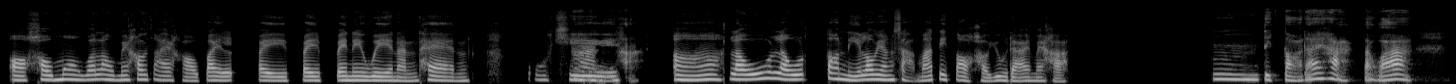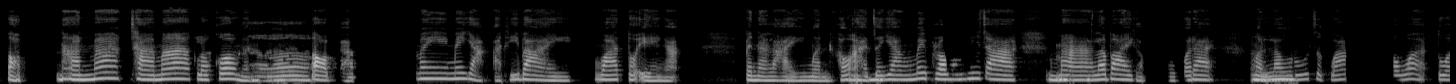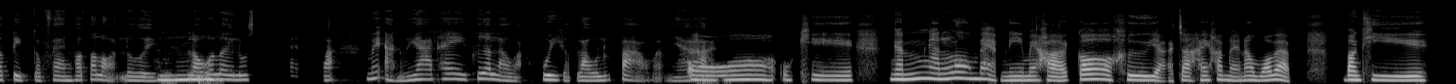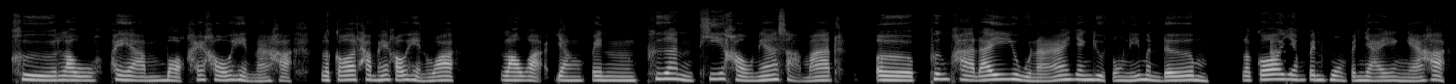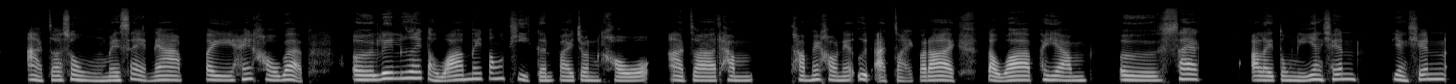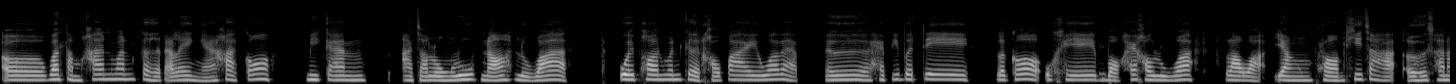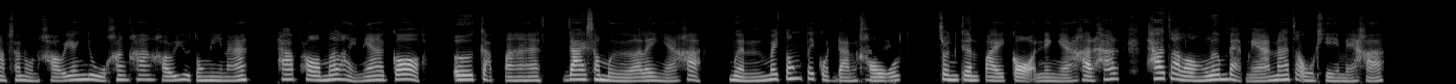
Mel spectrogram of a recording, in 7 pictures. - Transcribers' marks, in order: in English: "เวย์"; other background noise; tapping
- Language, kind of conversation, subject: Thai, advice, เพื่อนสนิทของคุณเปลี่ยนไปอย่างไร และความสัมพันธ์ของคุณกับเขาหรือเธอเปลี่ยนไปอย่างไรบ้าง?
